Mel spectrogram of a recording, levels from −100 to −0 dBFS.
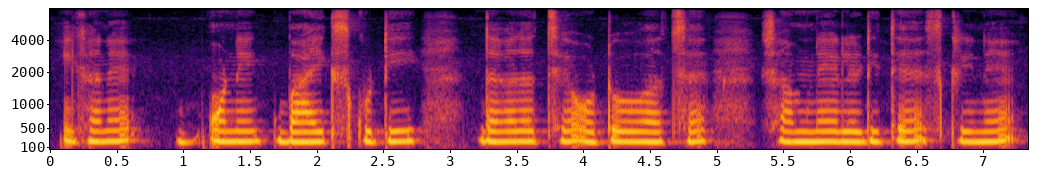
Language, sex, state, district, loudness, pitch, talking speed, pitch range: Bengali, female, Tripura, West Tripura, -17 LUFS, 220 Hz, 100 wpm, 215-225 Hz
